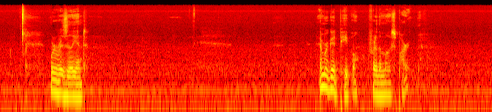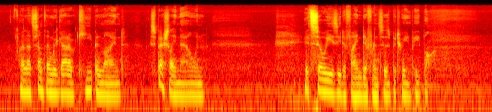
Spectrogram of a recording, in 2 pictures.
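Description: A middle-aged man speaks calmly and close to a microphone, in short bursts with pauses.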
